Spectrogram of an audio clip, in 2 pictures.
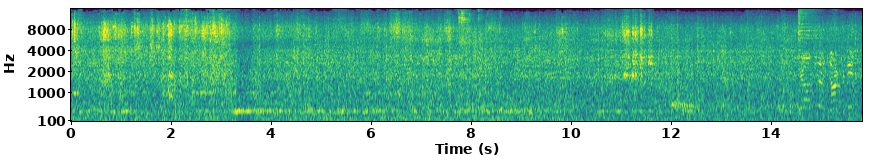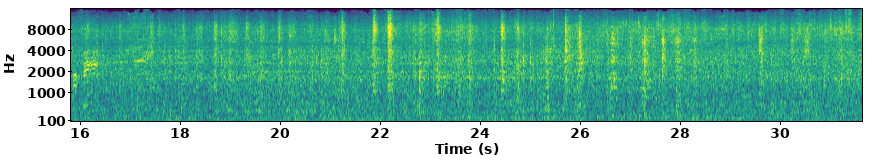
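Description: Freight train of covered hopper cars rolling past close by: a steady, loud rumble of wheels on rail with clickety-clack over the joints. A steady tone holds for about the first ten seconds, and sharp clicks come in the second half.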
